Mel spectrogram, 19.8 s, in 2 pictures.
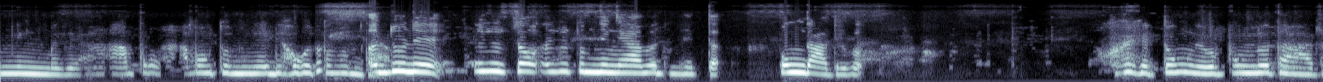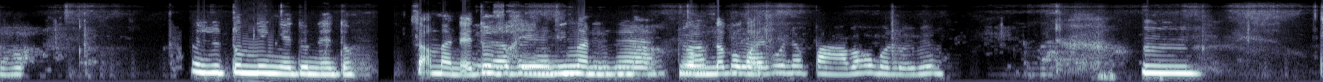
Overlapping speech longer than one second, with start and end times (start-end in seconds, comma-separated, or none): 13.5-15.7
